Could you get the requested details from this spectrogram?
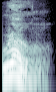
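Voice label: "roll up", English, British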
